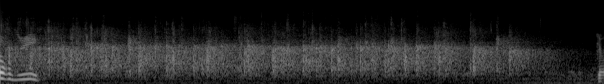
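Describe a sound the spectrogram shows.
Several people applaud and thump on desks, and the sound fades away.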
